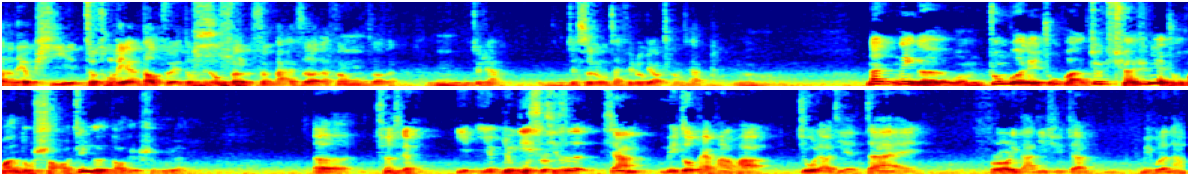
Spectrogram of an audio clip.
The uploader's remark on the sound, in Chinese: 本期节目为在张大妈办公区用录音笔录制，可能有街道上的杂音，请见谅。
